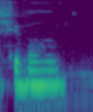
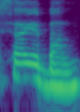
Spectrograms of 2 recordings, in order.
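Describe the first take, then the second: First: The name is said with its Irish pronunciation. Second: The name is sounded out letter by letter. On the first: The speaker calls it right. "actually, it's Siobhan" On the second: The speaker calls it wrong. "the number of people who used to say"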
